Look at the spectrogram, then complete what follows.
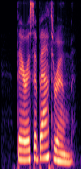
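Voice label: "there is a bathroom", English, female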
